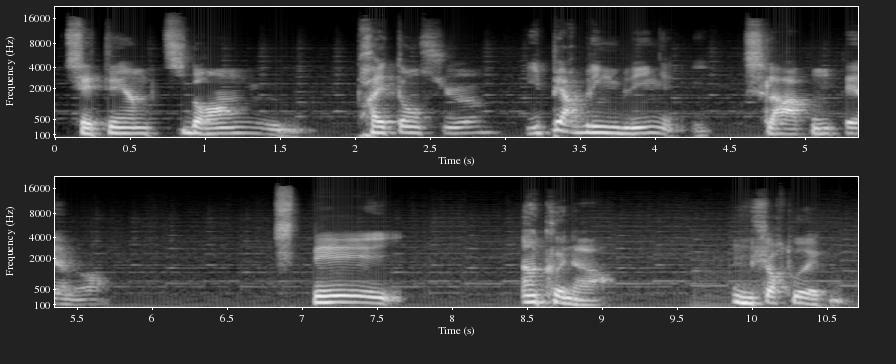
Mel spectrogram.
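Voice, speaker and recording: A naive young crook in his twenties played by a man, with a mid-pitched voice over faint music. He talks nervously and informally, halting as he recounts things in an audio drama. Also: close to an everyday voice. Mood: hesitant, confiding. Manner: hesitant, informal, stammering. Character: nervous, hesitant young male robbery suspect, naive rookie.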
